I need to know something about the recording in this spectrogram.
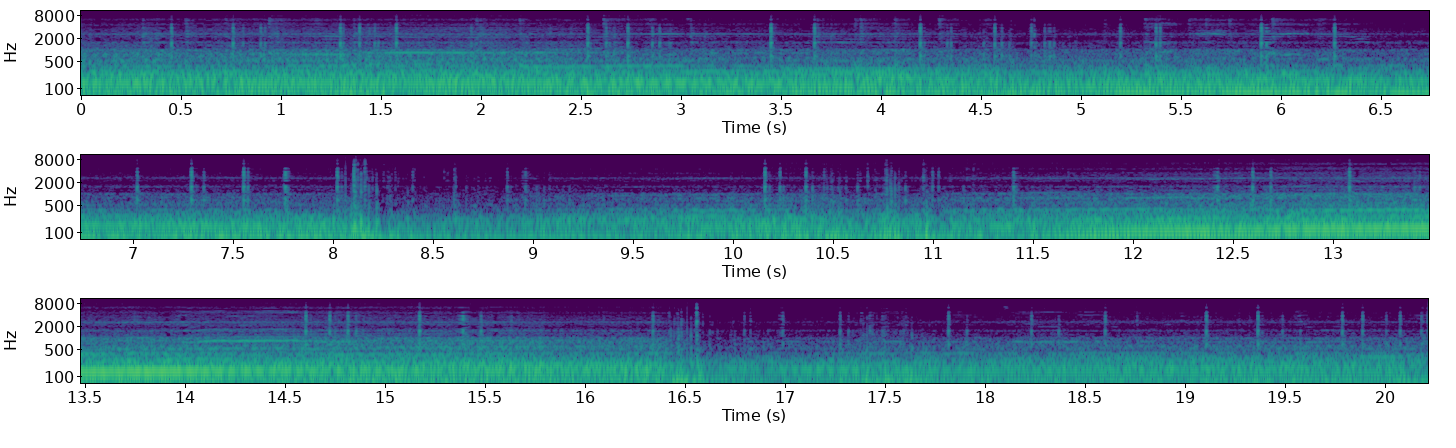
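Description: A motorcycle engine hums steadily while riding, rising and falling with speed.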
